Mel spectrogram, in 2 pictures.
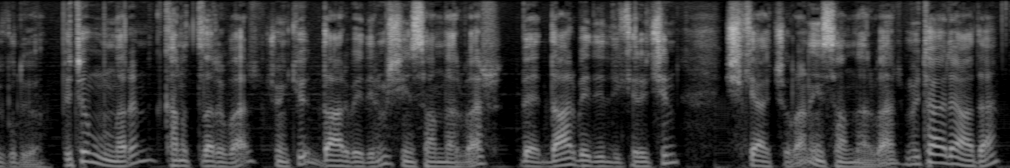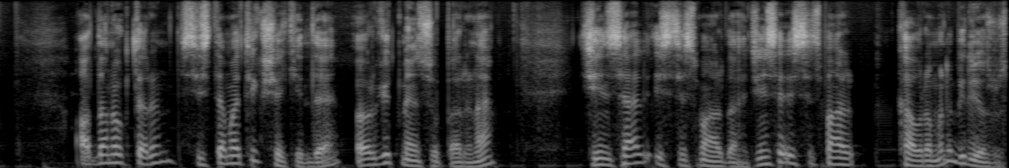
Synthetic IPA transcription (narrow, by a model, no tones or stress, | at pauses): jɡulˠṵjo̰b̥yt̪ʰynbunlˠaɾɯnkʰanɯt̪ʰlˠaɾɯva̰ɾ̥t͡ʃʰyɲcʰyd̪aɾbe̞d̪ilʲmiʃinsanlˠa̰ɾva̰ɾ̥vɛd̪aɾbe̞d̪ilʲd̪iclʲeɾiːt͡ʃʰin | ʃi̥cʰaːjat͡ʃːiolˠa̰ninsanlˠa̰ɾva̰ɾ̥myt̪ʰaːlʲaːd̪a | a̰d̪lˠano̞klˠaɾɯnsist̪ʰe̞mat̪ʰicʃe̞cʰilʲd̪ɛø̞ɾɟyt̪mɛnsuplˠaɾɯna | d͡ʒinsælʲist̪ismaɾd̪ad͡ʒinsɛlʲist̪ismaɾkʰavɾamɯnɯbilʲijo̞ɾuz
